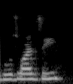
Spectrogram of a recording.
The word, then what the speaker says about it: bourgeoisie: Bourgeoisie?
